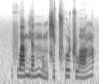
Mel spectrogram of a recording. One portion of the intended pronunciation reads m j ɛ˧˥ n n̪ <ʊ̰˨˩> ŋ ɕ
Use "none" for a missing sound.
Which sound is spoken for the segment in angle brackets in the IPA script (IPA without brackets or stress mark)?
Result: ʊ̰˨˩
